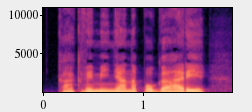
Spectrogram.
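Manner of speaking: quavering, trembling, very high-pitched cry. Reading a character's line after a companion nearly fell, in a trembling voice. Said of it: "сказала дрожащим голосом Сыкиль".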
